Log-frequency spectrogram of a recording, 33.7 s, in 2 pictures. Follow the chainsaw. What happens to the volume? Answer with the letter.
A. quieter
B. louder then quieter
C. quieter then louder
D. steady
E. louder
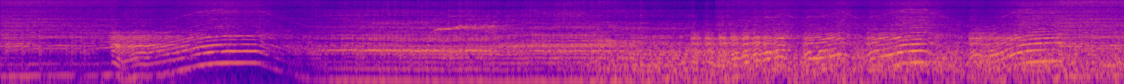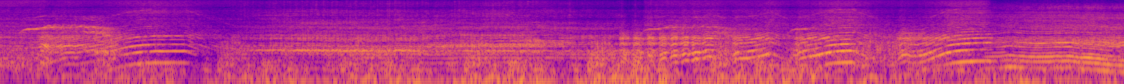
E.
